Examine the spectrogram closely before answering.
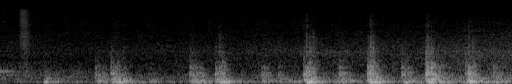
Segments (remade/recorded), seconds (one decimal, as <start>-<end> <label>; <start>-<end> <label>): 0.0-0.6 remade; 0.6-5.1 recorded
